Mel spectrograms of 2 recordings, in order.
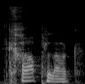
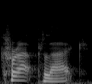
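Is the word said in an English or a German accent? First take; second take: German; English. First: The word is said in a German accent. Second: The word is said in a plain English accent.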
